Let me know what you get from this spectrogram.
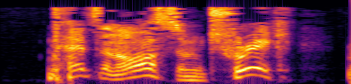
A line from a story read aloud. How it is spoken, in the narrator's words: Richter exclaimed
